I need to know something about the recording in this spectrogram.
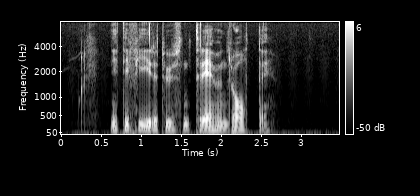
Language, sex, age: Norwegian, male, 38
